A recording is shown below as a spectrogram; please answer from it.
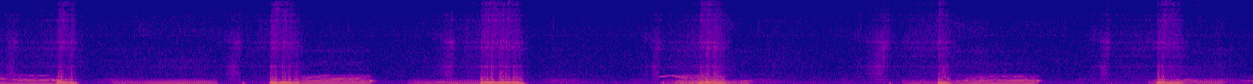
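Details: Sleeping French Bulldogs snoring in a room: sharp snorting inhales with a buzzy, growling edge, followed by longer harmonic exhales, repeating about every three seconds.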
